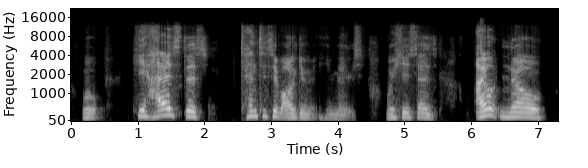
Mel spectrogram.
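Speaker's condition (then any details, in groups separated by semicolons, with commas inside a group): Cerebral palsy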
